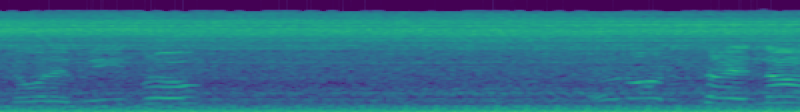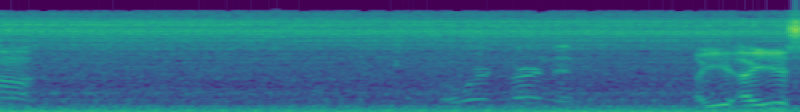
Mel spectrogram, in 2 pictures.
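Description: A pickup truck engine idling steadily, a continuous low rumble, with voices talking briefly over it.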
